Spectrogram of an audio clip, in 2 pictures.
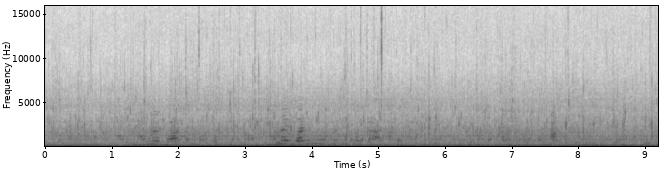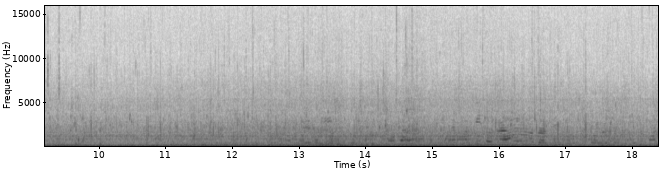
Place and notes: below the frame of lighthouse iron doors
Novigrad, Croatia, 13 July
